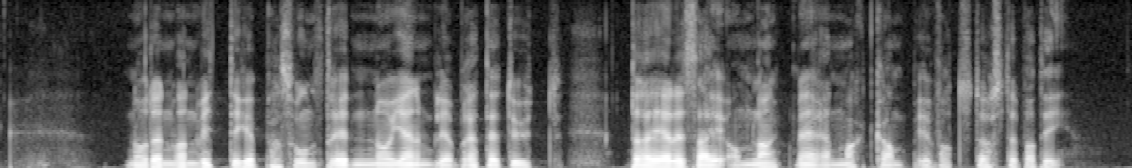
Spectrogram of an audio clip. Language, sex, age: Norwegian, male, 29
